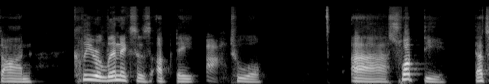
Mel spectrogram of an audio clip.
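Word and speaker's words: swupd: So I sat down with Tim Pepper, who he had worked on Clear Linux's update tool, swapd. That's how you pronounce that, by the way.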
